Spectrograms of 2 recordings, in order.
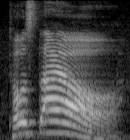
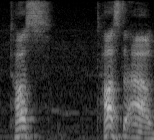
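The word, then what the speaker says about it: Tostão: All I can think of is Tostitos, but it's Tostao. Tostao.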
